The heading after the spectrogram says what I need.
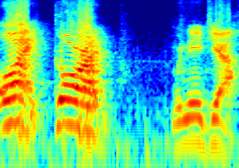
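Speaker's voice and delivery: very loud, very high-pitched yell. In a tabletop game, a character calls out to goran, shouting. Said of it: "I shout".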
